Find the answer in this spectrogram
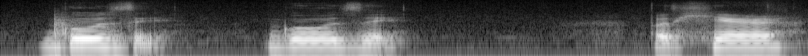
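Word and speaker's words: Gosset: So if you see a double S like that, you know it's pronounced S, right?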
